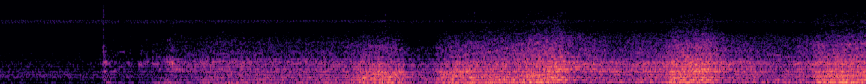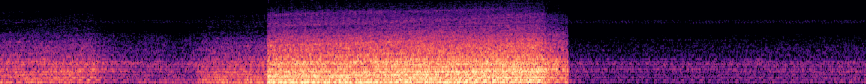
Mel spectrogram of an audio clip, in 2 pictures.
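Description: A truck engine revs up and shifts through gears.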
